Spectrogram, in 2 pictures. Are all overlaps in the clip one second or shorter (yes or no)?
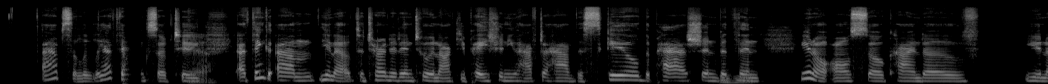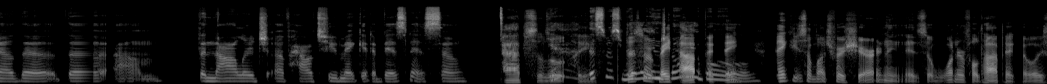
no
